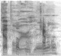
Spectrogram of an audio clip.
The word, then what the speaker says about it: capoeira: Capoeira?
